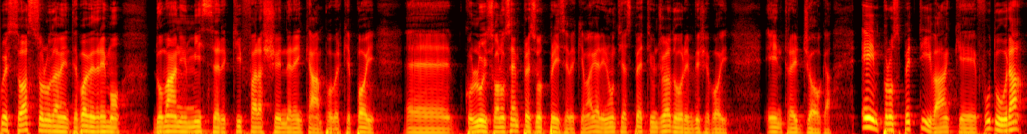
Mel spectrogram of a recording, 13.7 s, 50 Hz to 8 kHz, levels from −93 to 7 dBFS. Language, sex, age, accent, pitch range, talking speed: Italian, male, 50-69, native, 90-120 Hz, 160 wpm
